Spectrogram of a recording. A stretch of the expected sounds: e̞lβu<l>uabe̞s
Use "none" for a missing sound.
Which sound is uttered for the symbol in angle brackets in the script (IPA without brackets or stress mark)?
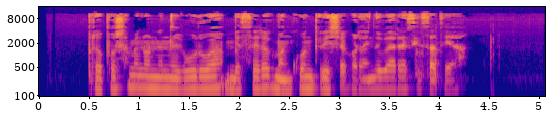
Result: ɾ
